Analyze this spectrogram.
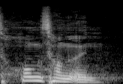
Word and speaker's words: Hong Seung-eun: So the in Korean names, your family name comes first, so it's Hong Seung-eun.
